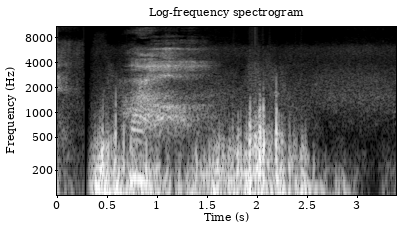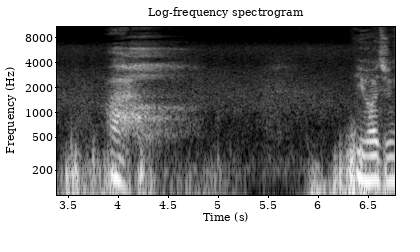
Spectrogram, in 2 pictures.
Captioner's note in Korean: 한숨만 연달아 나온다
